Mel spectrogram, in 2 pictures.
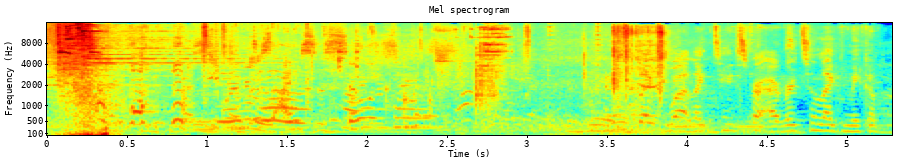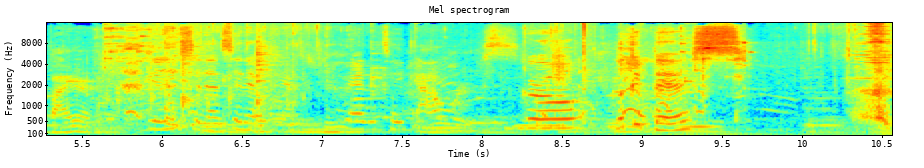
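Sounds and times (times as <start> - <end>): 
laughter: 0.2 - 4.6, 5.6 - 6.9, 8.3 - 9.7
people chatting: 0.2 - 9.7
glasses clinking in a toast: 0.5 - 4.0, 8.9 - 9.8
speech: 1.0 - 10.5.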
